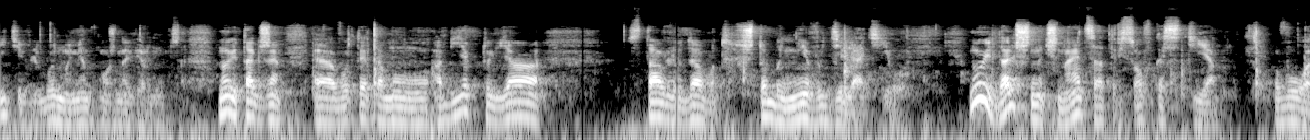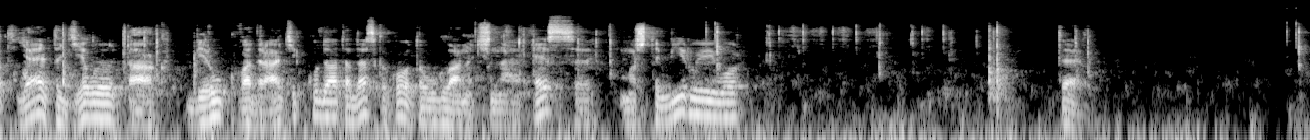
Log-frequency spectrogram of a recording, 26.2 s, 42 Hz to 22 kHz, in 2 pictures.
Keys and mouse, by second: 0.4-1.1 drag, 1.1 middle click, 3.5 KP_7, 10.7-11.1 shift+middle drag, 20.9 shift+click, 21.4 shift+click, 22.3 shift+click, 23.8 g.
